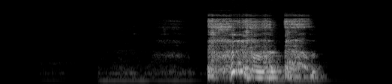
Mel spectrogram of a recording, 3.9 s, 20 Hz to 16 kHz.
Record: {
  "cough_length": "3.9 s",
  "cough_amplitude": 29292,
  "cough_signal_mean_std_ratio": 0.42,
  "survey_phase": "alpha (2021-03-01 to 2021-08-12)",
  "age": "45-64",
  "gender": "Female",
  "wearing_mask": "No",
  "symptom_none": true,
  "smoker_status": "Ex-smoker",
  "respiratory_condition_asthma": false,
  "respiratory_condition_other": false,
  "recruitment_source": "REACT",
  "submission_delay": "1 day",
  "covid_test_result": "Negative",
  "covid_test_method": "RT-qPCR"
}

